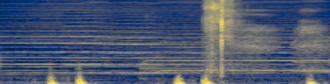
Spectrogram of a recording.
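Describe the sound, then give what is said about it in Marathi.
A human heartbeat heard while one person holds another close: steady, evenly spaced low thuds in paired beats, with a brief burst of hiss partway through. “त्यांचं मन भरेपर्यंत रमाकांत जोशी ऐकत होते अनुपमच्या हृदयाचे एकसारख्या लईत पडणारे ठोके ठक ठक ठक”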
